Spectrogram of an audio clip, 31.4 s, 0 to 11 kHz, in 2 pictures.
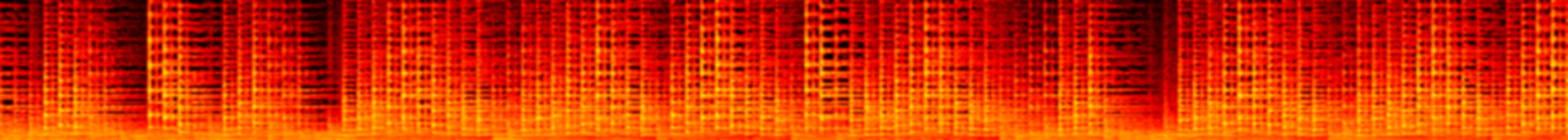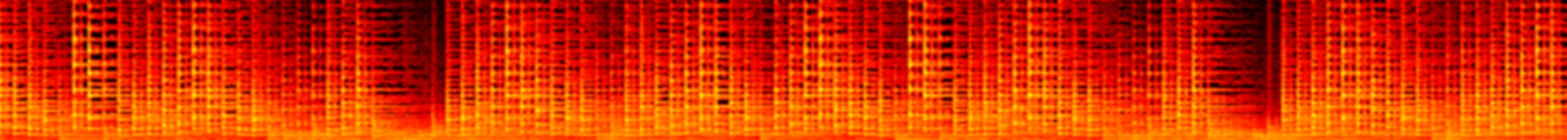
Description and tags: Hong Kong Magica 2
second take on hong kong magic,never been to hong kong but i wanted o created that
feeling.
made in ableton live 10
